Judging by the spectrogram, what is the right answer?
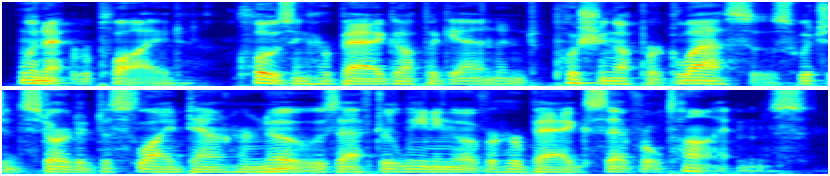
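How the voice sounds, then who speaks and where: Low, gravelly fantasy narrator. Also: flat delivery, normal speed, few pauses, a bit bright. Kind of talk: scripted fantasy audio drama narration.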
